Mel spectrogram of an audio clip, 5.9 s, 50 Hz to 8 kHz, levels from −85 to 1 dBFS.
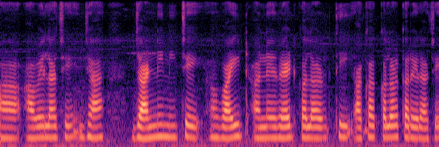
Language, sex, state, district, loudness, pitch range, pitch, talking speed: Gujarati, female, Maharashtra, Mumbai Suburban, -20 LUFS, 175-185 Hz, 180 Hz, 155 wpm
